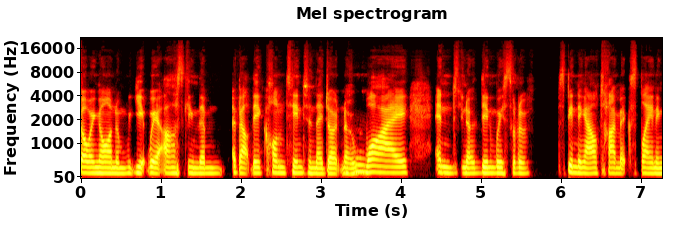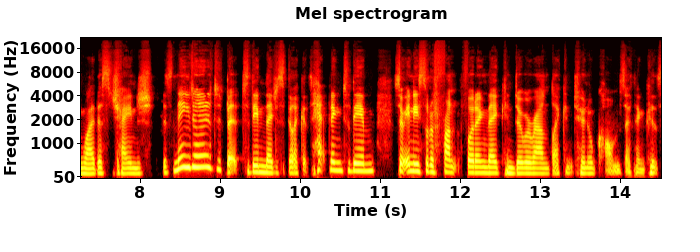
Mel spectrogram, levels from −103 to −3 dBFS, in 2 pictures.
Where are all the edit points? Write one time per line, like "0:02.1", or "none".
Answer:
none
